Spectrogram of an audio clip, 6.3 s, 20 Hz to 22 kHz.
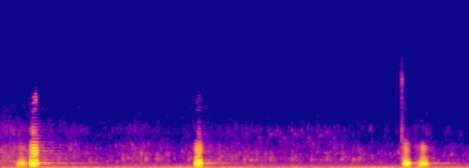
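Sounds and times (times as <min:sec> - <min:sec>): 
trumpeter swan trumpeting near a lake in Wisconsin: 0:00.2 - 0:01.2, 0:02.5 - 0:03.2, 0:05.3 - 0:06.1.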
